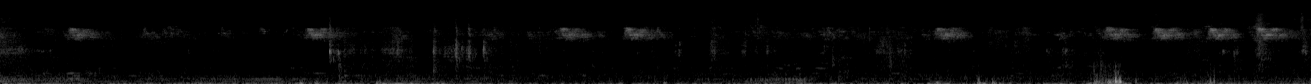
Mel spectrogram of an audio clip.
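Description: Small birds chirping in short, repeated bursts, with a couple of low thumps near the end.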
